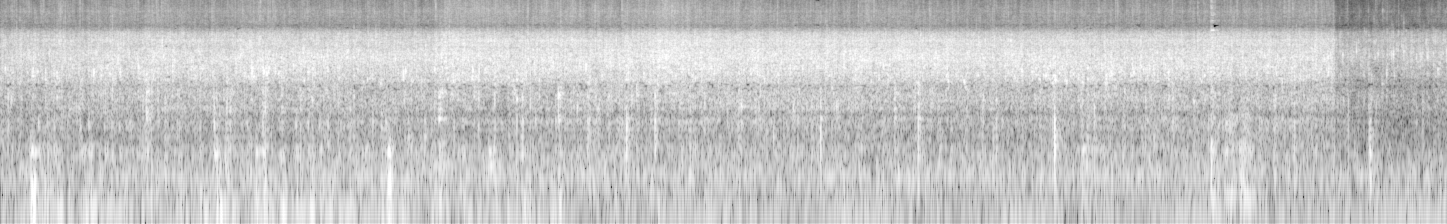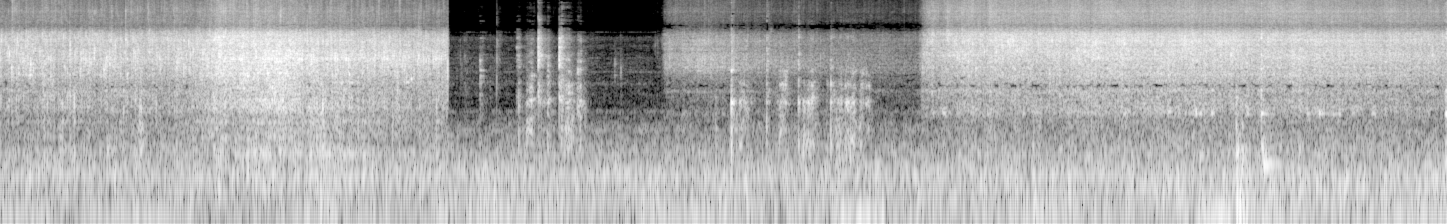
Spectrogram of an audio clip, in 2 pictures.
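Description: Green peppers sizzling in hot oil in a wok, a steady loud frying hiss with the scrape of a spatula stirring them. About two-thirds of the way through the sizzle dies down to a few soft clicks for some seconds, then loud frying resumes as chopped vegetables fry in fresh oil.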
